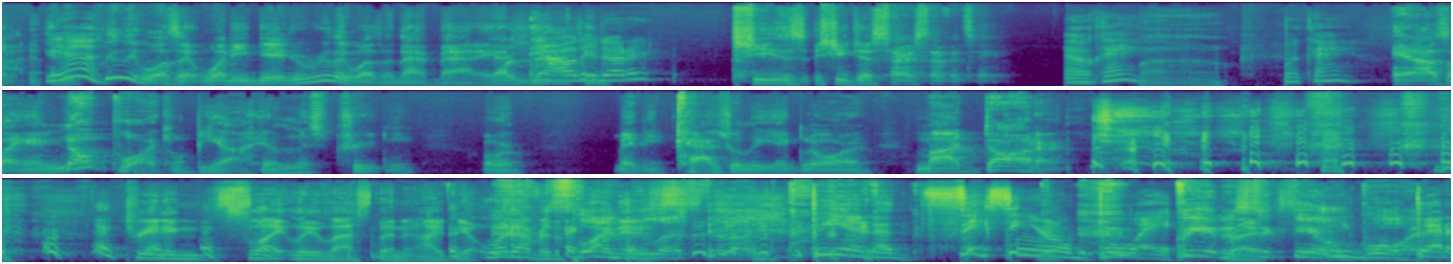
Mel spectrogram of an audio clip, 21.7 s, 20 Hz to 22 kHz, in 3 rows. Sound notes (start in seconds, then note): 12.7 everyone laughing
